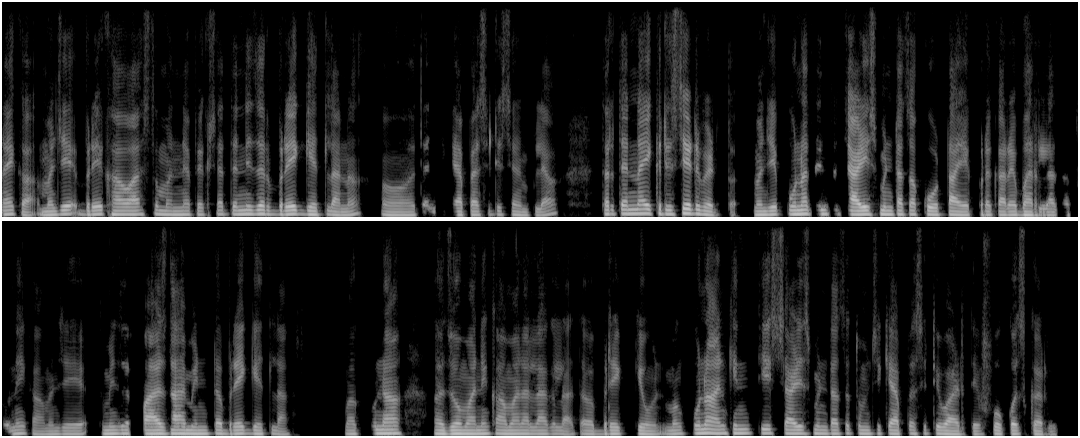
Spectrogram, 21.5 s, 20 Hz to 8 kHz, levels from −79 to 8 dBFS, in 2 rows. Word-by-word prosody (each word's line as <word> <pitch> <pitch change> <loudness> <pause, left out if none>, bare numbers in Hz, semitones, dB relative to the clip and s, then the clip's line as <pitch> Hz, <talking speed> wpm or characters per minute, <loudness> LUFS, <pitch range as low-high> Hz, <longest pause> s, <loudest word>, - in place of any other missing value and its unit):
नाही 140 +1 +2
का - - -1
म्हणजे 125 +6 +1
ब्रेक 135 0 +1
हवा 135 0 +4
असतो 140 +2 -4
म्हणण्यापेक्षा 130 0 -2
त्यांनी 145 +1 +2
जर 150 0 +3
ब्रेक 140 +1 +4
घेतला 130 -2 +1
ना, 115 +2 -1
अ, 140 -3 -9 0.3
त्यांची 120 0 -13
कॅपॅसिटी 120 +1 -3
संपल्यावर 115 +2 -4 0.5
तर 150 - +2
त्यांना 155 +1 +4
एक 160 -1 +3
रिसेट 155 +3 +4
भेटतो 120 -3 -2 0.2
म्हणजे 125 +2 +3
पुन्हा 145 +1 +5
त्यांचा 145 -1 -3
40 135 -1 +7
मिनिटाचा 140 0 +2
कोटा 125 -1 +3
एकप्रकारे 120 +1 0
भरला 115 0 0
जातो 105 +1 -13
नाही 130 +2 -2
का 110 -2 -6
म्हणजे 115 +1 -3
तुम्ही 125 0 -2
जर 130 - +1
5-10 125 0 +4
मिनिटं 125 0 +1
ब्रेक 125 +1 +1
घेतला, 120 -4 -3 0.6
मग 120 - -2
पुन्हा 135 +1 +3 0.4
अ, 125 - +3
जोमाने 125 0 +3
कामाला 120 -1 +1
लागला 120 -2 -3
अ, 115 -1 -2
ब्रेक 120 +2 -1
घेऊन 115 -2 0
मग 125 - -2
पुन्हा 145 0 +4
आणखीन 140 +1 +1
30-40 135 -3 +1
मिनिटाचा 130 +1 -1
तुमची 125 0 -2
कॅपॅसिटी 125 +1 -2
वाढते 110 -2 0
फोकस 120 0 -1
करण्याची 105 -2 -5
125 Hz, 160 wpm, -22 LUFS, 120-135 Hz, 0.6 s, 40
